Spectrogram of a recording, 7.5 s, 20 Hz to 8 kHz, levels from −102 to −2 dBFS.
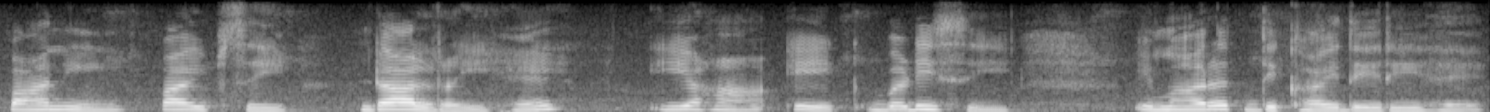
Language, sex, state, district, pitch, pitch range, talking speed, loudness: Hindi, female, Odisha, Khordha, 225 Hz, 195-240 Hz, 120 wpm, -18 LUFS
